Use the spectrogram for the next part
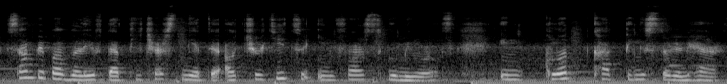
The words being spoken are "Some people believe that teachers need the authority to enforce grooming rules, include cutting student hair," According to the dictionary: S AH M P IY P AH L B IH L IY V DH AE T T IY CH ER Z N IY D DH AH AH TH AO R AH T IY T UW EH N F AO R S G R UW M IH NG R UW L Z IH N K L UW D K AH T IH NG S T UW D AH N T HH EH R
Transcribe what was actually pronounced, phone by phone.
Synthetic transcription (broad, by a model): S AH M P IY P AH L B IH L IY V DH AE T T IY CH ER S N IY D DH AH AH T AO R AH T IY T UW EH N F AO R S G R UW M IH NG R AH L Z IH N K L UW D K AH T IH NG S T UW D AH N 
